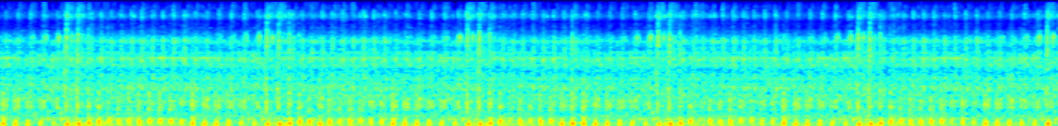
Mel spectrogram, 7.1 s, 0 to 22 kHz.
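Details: Wisconsin AENL single-cylinder barn-find engine on its first run in 20+ years, after restoring spark and cleaning the carb. Hard firing hunts every 1.5 s, never settling. Lean surge; owner wonders about the condenser but believes it is fuel, as cutting fuel worsens it.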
